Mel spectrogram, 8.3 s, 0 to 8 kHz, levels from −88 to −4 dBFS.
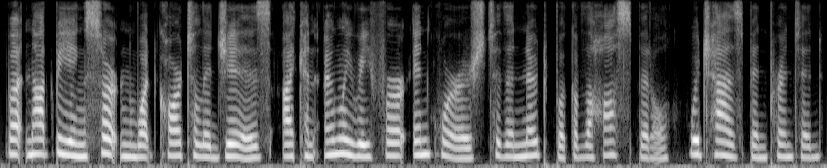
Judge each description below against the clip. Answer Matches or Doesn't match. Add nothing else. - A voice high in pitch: Matches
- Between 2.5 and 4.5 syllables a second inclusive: Matches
